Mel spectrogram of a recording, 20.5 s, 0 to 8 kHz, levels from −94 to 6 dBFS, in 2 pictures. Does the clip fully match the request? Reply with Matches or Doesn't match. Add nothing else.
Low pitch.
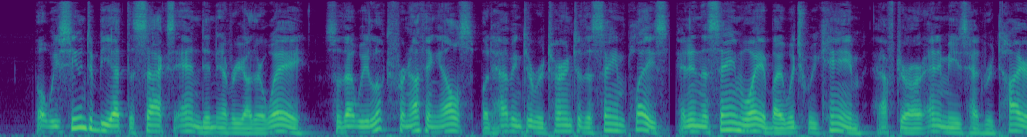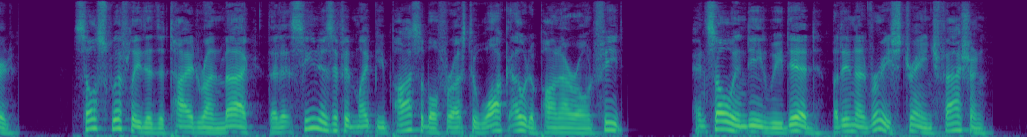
Matches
